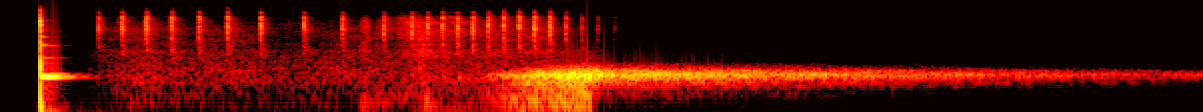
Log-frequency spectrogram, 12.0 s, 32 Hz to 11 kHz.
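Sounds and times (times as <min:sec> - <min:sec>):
ratchet-like clicks: 0:00.4 - 0:06.0.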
